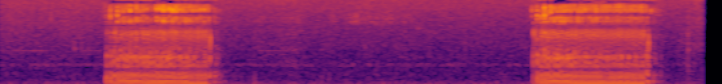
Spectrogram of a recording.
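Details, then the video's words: Abby, a sleeping Shar Pei, gives two loud, harsh, buzzy snores about two seconds apart, each lasting roughly half a second, with quiet breathing between them. "Shar Pei Snoring"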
